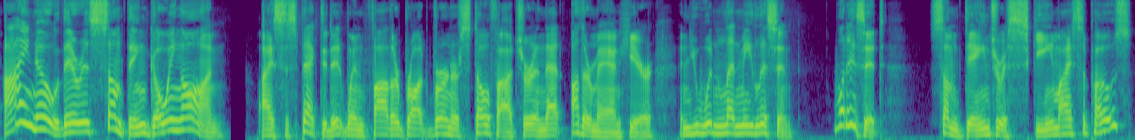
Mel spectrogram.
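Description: A man's voice: a little high, big pitch swings, moderate pace, a bit bright, no room sound, studio quality, voice pushed up. A man reading a story voices a worried wife and mother who scolds and frets insistently, in a raised voice. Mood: anxious. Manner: nagging, fretful, insistent. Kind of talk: audiobook character reading.

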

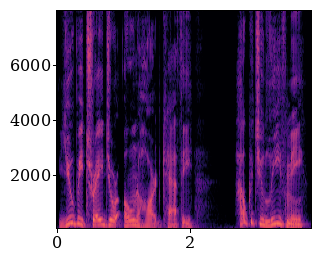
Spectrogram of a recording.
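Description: A man's voice: mid-range voice, lively intonation, a little slow, no room sound, clean studio sound, natural voice. A man voicing a tormented, passionate male lover from a storybook, brooding and vengeful, with an intense, anguished delivery.

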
